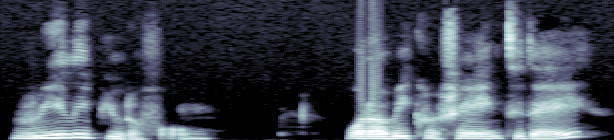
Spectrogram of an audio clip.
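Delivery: ordinary delivery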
